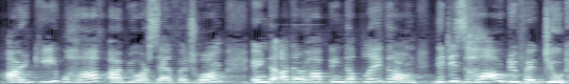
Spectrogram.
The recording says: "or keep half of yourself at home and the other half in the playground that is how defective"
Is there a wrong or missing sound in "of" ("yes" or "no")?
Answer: yes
